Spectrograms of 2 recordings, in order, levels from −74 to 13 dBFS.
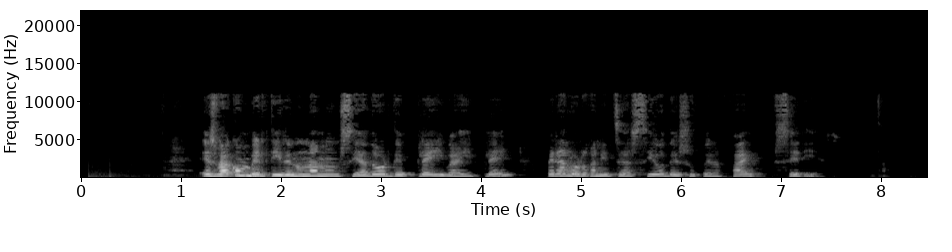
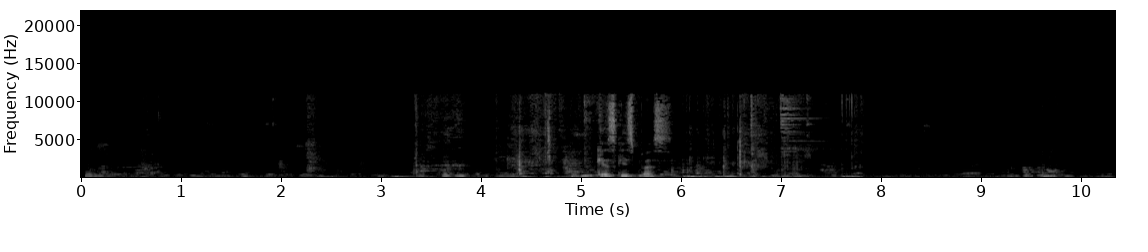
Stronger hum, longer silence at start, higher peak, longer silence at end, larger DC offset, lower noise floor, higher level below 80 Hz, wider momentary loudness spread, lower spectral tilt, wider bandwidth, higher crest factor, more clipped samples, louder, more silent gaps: neither; first, 1.2 s vs 0.05 s; first, 0 dBFS vs -16 dBFS; first, 1.15 s vs 0.05 s; neither; about the same, -66 dBFS vs -67 dBFS; second, -64 dBFS vs -50 dBFS; second, 17 LU vs 28 LU; first, -5.5 dB/octave vs -3.5 dB/octave; about the same, 11.5 kHz vs 11.5 kHz; second, 20 dB vs 26 dB; neither; first, -20 LUFS vs -39 LUFS; neither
